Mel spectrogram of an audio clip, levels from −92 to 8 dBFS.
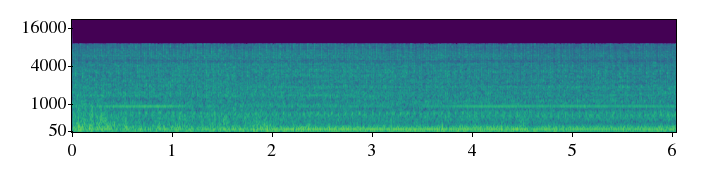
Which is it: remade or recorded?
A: recorded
